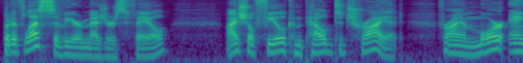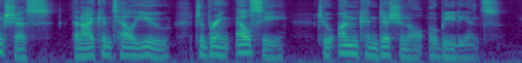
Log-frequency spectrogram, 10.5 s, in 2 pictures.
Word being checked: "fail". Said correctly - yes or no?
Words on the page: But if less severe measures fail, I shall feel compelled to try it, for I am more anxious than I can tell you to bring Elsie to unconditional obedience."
yes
